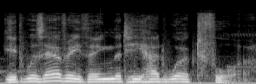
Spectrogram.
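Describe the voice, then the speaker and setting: A man tells a bedtime story in a soothing, measured style. His voice is mellow and relaxed, with a medium pitch, and he takes his time over the scripted narration. Soft music plays behind him. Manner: soothing, measured, unhurried delivery.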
